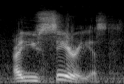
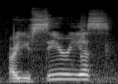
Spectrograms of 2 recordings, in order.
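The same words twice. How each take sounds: First: Exasperated. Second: Higher and slow, in disbelief; incredulous. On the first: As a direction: let the repeat sink in tiredly. Repeats it, flatter and quieter. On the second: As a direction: ask it like you can't believe it. Incredulous at the Trayvon Martin case. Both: Real, not acted.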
